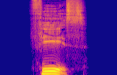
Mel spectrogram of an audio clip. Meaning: fez
- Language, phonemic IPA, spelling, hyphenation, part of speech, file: German, /feːs/, Fes, Fes, noun, De-Fes.ogg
